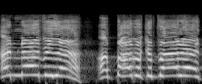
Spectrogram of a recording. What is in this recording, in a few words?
location third floor window, english battlechatter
